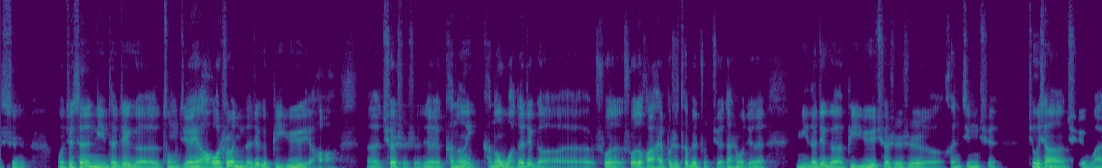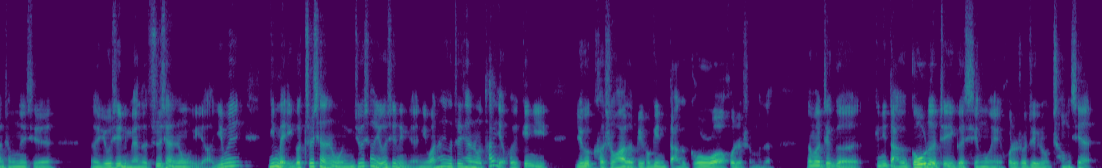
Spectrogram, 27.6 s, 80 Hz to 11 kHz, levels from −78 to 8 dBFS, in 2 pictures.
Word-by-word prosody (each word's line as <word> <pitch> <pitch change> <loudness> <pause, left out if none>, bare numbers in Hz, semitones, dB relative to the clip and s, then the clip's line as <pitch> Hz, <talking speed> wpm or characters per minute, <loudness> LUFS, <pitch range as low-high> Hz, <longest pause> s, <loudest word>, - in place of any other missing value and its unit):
是， - - -6 0.3
我 105 - -1
觉 120 - +2
得 130 +2 +5
你 105 -5 +4
的 120 +6 +2
这 125 -1 +2
个 115 - +1
总 100 -4 -2
结 95 +4 +1
也 125 +2 +6
好， 105 -2 +2
或 110 0 +6
者 105 - 0
说 135 -1 +6
你 115 -4 +4
的 95 +1 0
这 135 - +2
个 110 - +1
比 95 -2 -5
喻 140 - +2
也 - - -5
好。 - - -9 0.3
呃， 95 -1 -4
确 90 - +3
实 - - -6
是， - - -10
呃， 105 -2 0
可 95 +4 -5
能 125 +8 +1
可 105 - -8
能 125 +5 +4
我 - - 0
的 110 - +3
这 130 +2 0
个 - - -6
说 - - 0
说 - - +1
的 - - +6
话 - - +2
还 - - 0
不 120 - -2
是 120 - 0
特 135 +3 -2
别 120 -1 +3
准 120 - -8
确， - - -5
但 115 -1 -1
是 115 - -1
我 105 - 0
觉 95 - -4
得 105 - -2 0.4
你 95 -2 -2
的 105 +3 +3
这 130 -1 +3
个 105 -2 +2
比 95 -1 -3
喻 85 +1 +2
确 125 - -2
实 105 +1 -1
是 105 -2 0 0.2
很 100 -3 -5
精 100 +4 -1
确。 115 +3 -9 0.4
就 220 -3 +2
像 110 - +2
去 100 - -8
完 95 +3 -3
成 105 -1 -2
那 105 -2 0
些， 100 +2 -4 0.4
呃， 100 - -3
游 100 +2 +2
戏 130 +5 +1
里 105 - +2
面 90 +1 -1
的 95 - -1
支 130 +7 -3
线 130 -4 0
任 110 -1 +2
务 100 - -4
一 - - -10
样。 - - -11
因 185 - -1
为 250 +2 0 0.3
你 215 +3 +3
每 240 +1 +6
一 - - -4
个 160 - +3
支 220 +8 +1
线 205 -5 +2
任 135 -4 -1
务， 100 - +1
你 100 +3 -1
就 230 - -1
像 240 -1 -1
游 150 - +2
戏 210 +4 -2
里 - - -2
面。 105 -1 -8
你 100 - -5
完 160 - -1
成 210 - 0
一 - - -1
个 205 - +1
支 200 +1 -2
线 185 - 0
任 170 - +2
务， 150 - -4
它 250 - -2
也 240 - -2
会 160 0 -4
给 135 -2 -4
你 130 -1 -4 0.3
一 110 - -1
个 130 +3 +5
可 130 - -2
视 130 - -3
化 125 -2 +4
的， 100 - +3
比 105 - -4
如 - - -1
说 115 - -1
给 115 - +1
你 115 - 0
打 90 -4 -4
个 95 - -7
勾 115 +2 +4
啊， 100 -2 +4
或 110 +6 -2
者 95 - -3
什 100 - -20
么 100 - -14
的。 110 - -14 0.4
那 135 - 0
么 135 0 +5
这 150 +3 0
个 105 -6 -1 0.2
给 130 - -3
你 140 - 0
打 125 - 0
个 110 - +1
勾 180 +10 +8
的 180 - +5
这 - - -4
一 110 - -1
个 105 - 0
行 100 0 -4
为， 95 0 -5
或 105 - -5
者 100 - -1
说 105 +1 -1
这 110 0 0
种 95 0 -4
呈 95 +2 -6
现， 145 +6 -5
110 Hz, 340 characters per minute, -21 LUFS, 100-135 Hz, 0.4 s, 勾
